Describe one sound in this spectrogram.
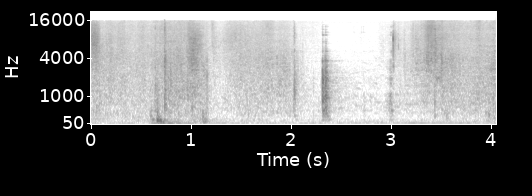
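Shards of broken glass clink as hands gather them.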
